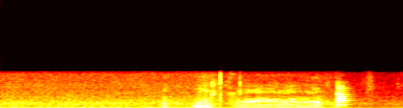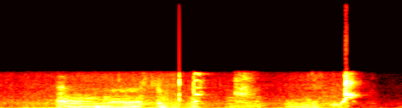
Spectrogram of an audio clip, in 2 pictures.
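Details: Two pet dogs playing together and vocalising as they play: harmonic, moaning growl-talk in several drawn-out bursts, rising and falling, with sharper yips between and a brief high squeak near the end.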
